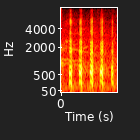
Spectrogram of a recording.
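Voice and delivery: high staccato laugh; real cackling laugh. Real, not acted. Commentator mocking Biden's view of himself, high laughter. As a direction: burst into high, rattling laughter.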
